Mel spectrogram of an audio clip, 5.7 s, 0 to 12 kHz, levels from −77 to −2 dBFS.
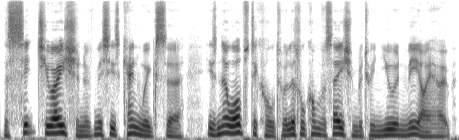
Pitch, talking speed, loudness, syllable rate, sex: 130 Hz, 200 wpm, -18 LUFS, 5.6 syllables/s, male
